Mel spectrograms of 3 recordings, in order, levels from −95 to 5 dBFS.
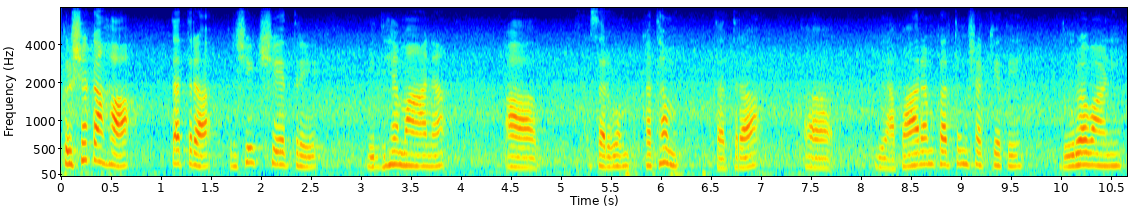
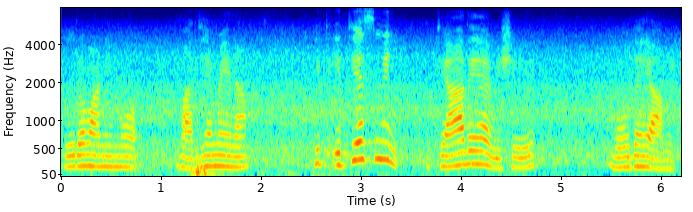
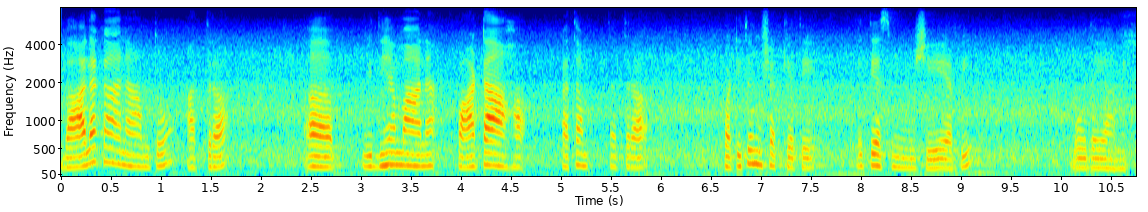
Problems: none marked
